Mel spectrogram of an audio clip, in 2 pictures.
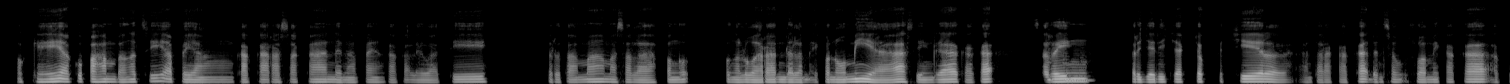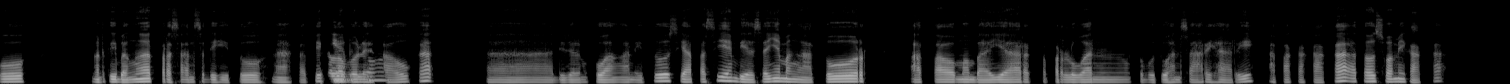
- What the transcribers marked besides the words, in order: none
- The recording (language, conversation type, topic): Indonesian, advice, Bagaimana cara mengatasi pertengkaran yang berulang dengan pasangan tentang pengeluaran rumah tangga?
